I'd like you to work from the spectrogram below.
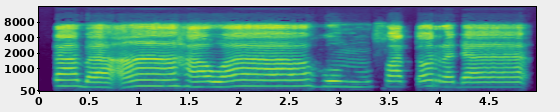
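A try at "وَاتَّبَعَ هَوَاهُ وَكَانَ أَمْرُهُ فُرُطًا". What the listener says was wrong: Ya, ainya pendek, itu juga bukan hum. Ya, wat taba'a hawahu fatorda.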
